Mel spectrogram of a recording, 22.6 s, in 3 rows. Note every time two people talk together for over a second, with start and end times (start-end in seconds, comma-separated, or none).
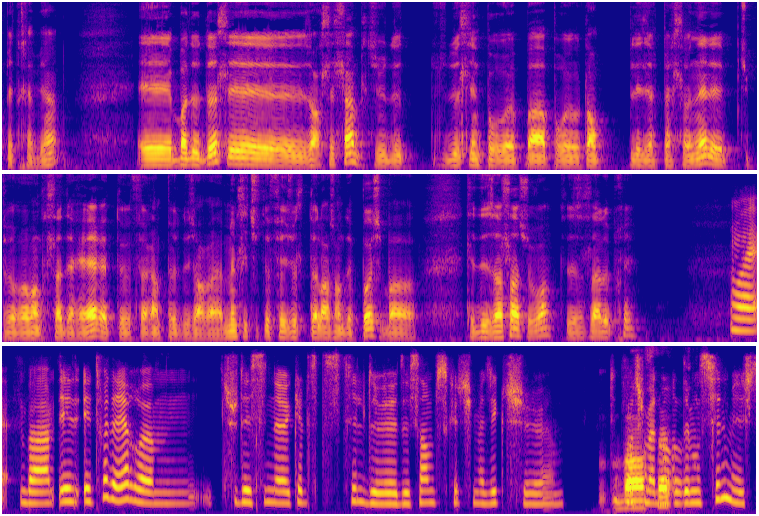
none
